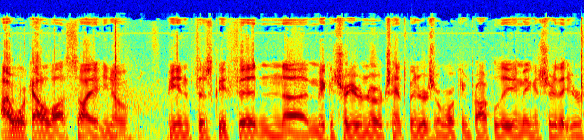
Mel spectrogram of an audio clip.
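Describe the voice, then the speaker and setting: The speaker has an American accent and a very fast pace. Intonation is monotone and flat. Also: man, fairly low pitch for a man. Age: 20s. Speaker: professional video game player. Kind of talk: interview. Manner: casual, hesitant fillers.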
